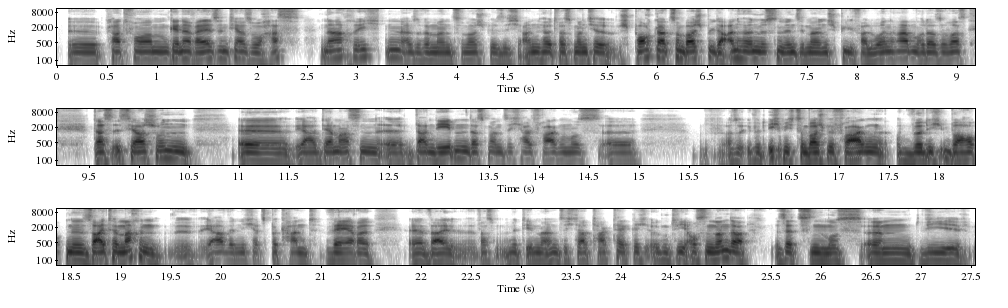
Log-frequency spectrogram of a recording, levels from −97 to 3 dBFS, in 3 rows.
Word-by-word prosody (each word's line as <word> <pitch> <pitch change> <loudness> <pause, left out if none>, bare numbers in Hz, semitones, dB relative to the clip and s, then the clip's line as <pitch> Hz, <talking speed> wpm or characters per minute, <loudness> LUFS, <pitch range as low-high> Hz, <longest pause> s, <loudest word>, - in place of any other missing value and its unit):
äh, 105 0 -2
Plattformen 110 -1 -1
generell 110 0 +3
sind 115 -1 -5
ja 115 - -1
so 100 -2 -6
Hass-Nachrichten, 130 +1 -4
also 105 -2 -6
wenn 105 0 -3
man 105 0 -2
zum 105 - -7
Beispiel 105 0 -5
sich 95 0 -9
anhört, 110 +1 -1
was 110 - -4
manche 105 -1 0
Sportler 120 +1 +4
zum 125 - 0
Beispiel 115 +1 +5
da - - +4
anhören 115 -2 +2
müssen, 110 0 -2
wenn 105 +1 +1
sie 105 - -6
mal 105 0 +1
'n 105 - -2
Spiel 105 +1 -6
verloren 105 +3 -2
haben 115 -1 +2
oder 105 +1 0
so 105 0 -5
was. 110 0 0 0.4
Das 110 0 +3
ist - - -4
ja 110 -1 +7
schon, 115 -1 -1 0.4
äh, 100 -3 +2
ja, 105 -1 +1
dermaßen, 110 0 -1
äh, 100 0 -5
daneben, 110 +2 +3
dass 110 0 -3
man 105 -2 -6
sich 110 0 -13
halt 105 -1 -6
fragen 105 0 -2
muss 105 0 -7
äh, 100 -1 -8 0.7
f - - -21
also - - -8
würde - - -7
ich - - -1
mich 110 -2 -2
zum 105 - +1
Beispiel 105 +2 +5
fragen, 105 -1 +5
würde 105 +2 +1
ich 105 - -4
überhaupt 105 +1 +2
'ne 105 -1 +4
Seite 105 +4 +6
machen, 105 - +2
we - - -13
ja, 110 0 -1
wenn 105 0 -7
ich 100 - -10
jetzt 100 0 -12
bekannt 100 -3 -7
wäre, 100 -2 +2 0.3
äh, 95 - -2
weil 95 +1 +3 0.2
was 100 0 -9
mit 105 - -9
dem 100 0 -4
man 100 0 -3
sich 100 0 -11
da 100 - -2
tagtäglich 105 +1 -7
irgendwie 105 0 -5
auseinandersetzen 110 -1 +1
muss. 95 0 -2
Ähm, 100 -3 0
wie 100 0 -2
105 Hz, 180 wpm, -24 LUFS, 100-110 Hz, 0.7 s, ja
